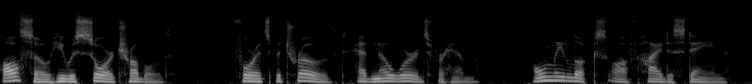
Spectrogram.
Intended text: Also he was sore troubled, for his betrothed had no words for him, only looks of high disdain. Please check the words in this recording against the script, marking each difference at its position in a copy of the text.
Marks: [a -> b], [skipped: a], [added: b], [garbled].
Also he was sore troubled, for [his -> its] betrothed had no words for him, only looks [of -> off] high disdain.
